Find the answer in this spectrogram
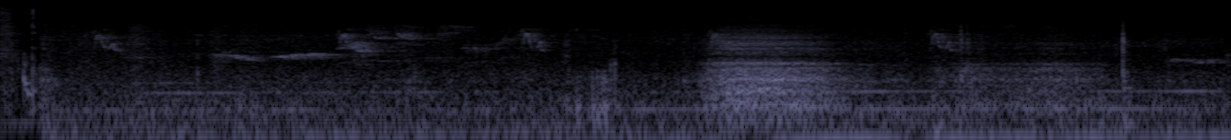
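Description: Faint background with a low steady hum and a few short, gliding bird chirps, and one short breathy rush, an exhale, about three and a half seconds in.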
